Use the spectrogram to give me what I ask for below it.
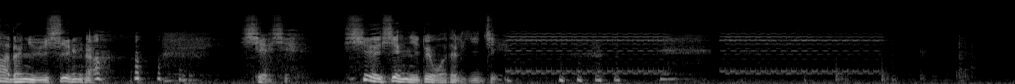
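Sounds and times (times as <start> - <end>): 
speech: 0.0 - 6.2
telephone ringing for an overseas call: 5.1 - 9.0.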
